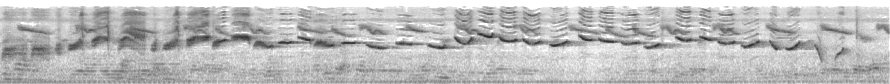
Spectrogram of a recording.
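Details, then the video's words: Caged, tame Chinese hwamei singing well and steadily: a loud, continuous stream of varied whistled phrases, rising and falling slurs and rapid repeated notes, delivered without pause, with a low steady hum beneath. "Chim họa mi thuần hót tốt"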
